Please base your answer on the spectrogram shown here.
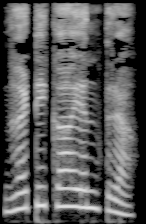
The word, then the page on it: ಘಟಿಕಾಯಂತ್ರ: ghaṭikā yantra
